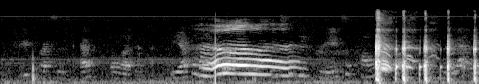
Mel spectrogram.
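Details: Someone deliberately producing fake coughs amid laughter; voluntary cough.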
